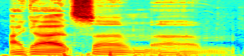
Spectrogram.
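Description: A young man with a very low voice co-hosts a loose, casual chat. He rambles, swears freely and stalls on fillers while thinking. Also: expressive, very slow, vocal fry. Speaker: podcast co-host.

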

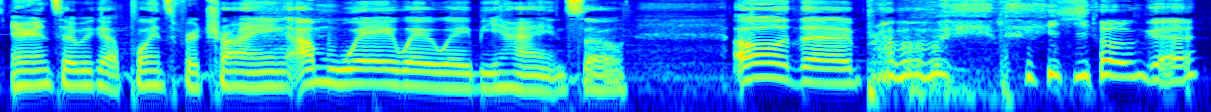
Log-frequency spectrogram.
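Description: A woman with a slightly low-pitched voice banters casually as co-host of a live stream. She is wry and playful, joking as she goes. Music can be heard along with her. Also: normal speed, darkish tone.

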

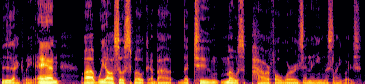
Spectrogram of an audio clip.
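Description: Deep guy doing motivational radio show, emphatic, hammers his main points. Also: unhurried. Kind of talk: motivational talk radio discussion.

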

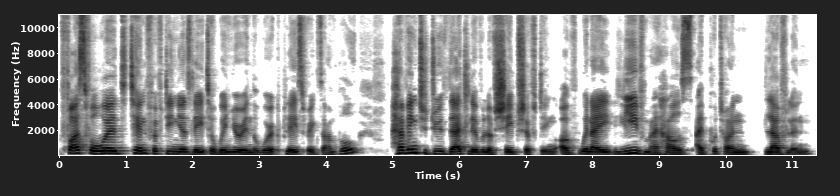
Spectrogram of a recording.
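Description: A woman from Nigeria speaks as a podcast guest in a low, warm and mellow voice. She talks in a thoughtful, articulate and earnest way, with a measured, reflective rhythm. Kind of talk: reflective conversational interview.

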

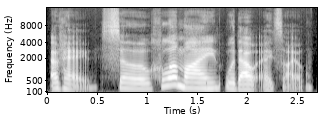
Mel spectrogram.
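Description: Young American female student guest, earnest and articulate, smooth tone, dry recording. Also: medium pitch, animated, moderate pace, no echo. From United States. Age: young adult. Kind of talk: podcast guest chat and poetry reading.

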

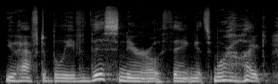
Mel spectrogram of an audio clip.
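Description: A woman co-hosting a reflective, casual discussion, explaining her points in a measured way. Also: sits low, warm tone, slightly rough. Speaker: podcast co-host.

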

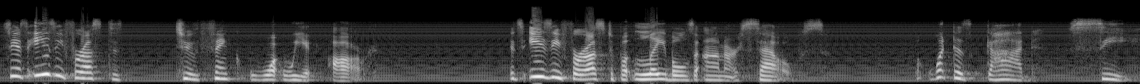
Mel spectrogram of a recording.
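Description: A woman's voice: a little high, expressive, slow pace, long pauses, soft background music, rough recording. A middle-aged woman preaching conversationally as a pastor, with emphatic, folksy delivery, rhetorical questions and repeated phrases. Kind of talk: conversational sermon with acted-out asides.

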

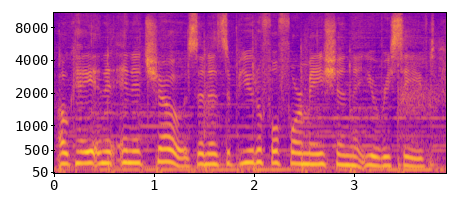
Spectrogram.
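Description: A woman's voice: medium pitch, fairly quick, music in the background. A woman hosting a radio call-in show and encouraging her callers. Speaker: radio host.

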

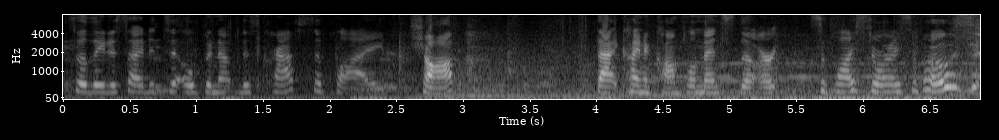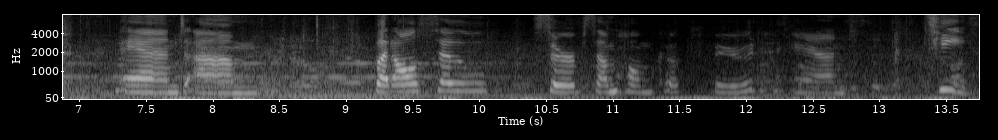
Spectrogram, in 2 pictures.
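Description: A woman's voice: fairly high pitch, takes it slowly, music in the background. A woman guiding a small group on a food tour, chatting and explaining as she goes, with fillers here and there. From Canada. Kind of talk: casual guided tour talk. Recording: loud street noise behind.

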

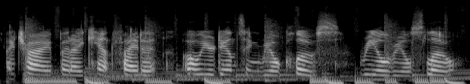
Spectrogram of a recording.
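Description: A woman's voice: fairly high pitch, level tone, unhurried, music in the background, lightly acted. A woman playing a long-suffering phone relay operator, formally reciting messages in an audio drama. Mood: dutiful reciting.

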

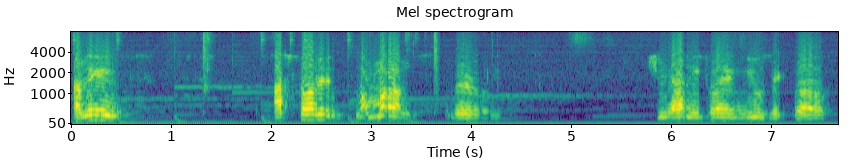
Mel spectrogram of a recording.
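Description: A man in his forties, born in Trinidad and Tobago, talking by phone as a guest DJ in a casual interview, loud and animated as he tells his story. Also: medium pitch, slow, pauses often, soft background music, low-quality recording. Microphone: phone line.

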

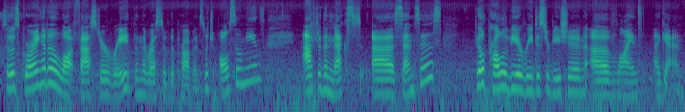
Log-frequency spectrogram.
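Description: A woman answers interview questions thoughtfully and analytically, pausing here and there to search for words. Faint background noise is heard. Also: mid-range voice, lively intonation. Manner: thoughtful, analytical, with some hesitations.

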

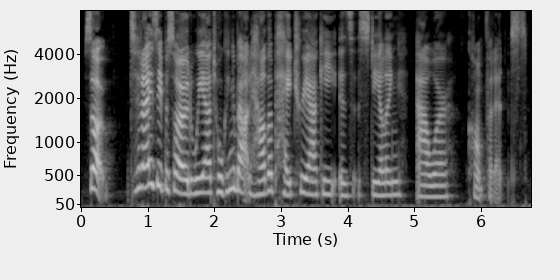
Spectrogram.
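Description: A woman's voice: mid-range voice, unhurried, fairly bright tone, clear, resonant tone. A woman with a New Zealand accent hosting a solo podcast, talking frankly and outspokenly, her voice a little nasal from being ill. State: nasal from illness. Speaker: podcast host, life coach. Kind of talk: casual solo podcast monologue.

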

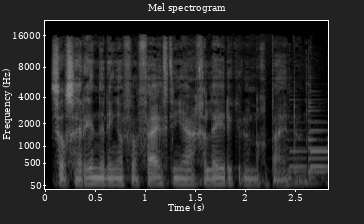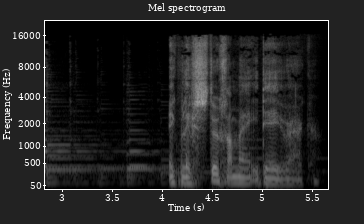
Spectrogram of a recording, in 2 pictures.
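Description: A man narrating a scripted first-person audio drama in a measured, reflective storytelling manner. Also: low voice, steady tone. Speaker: author reading own story. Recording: music under the voice. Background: music bed.

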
